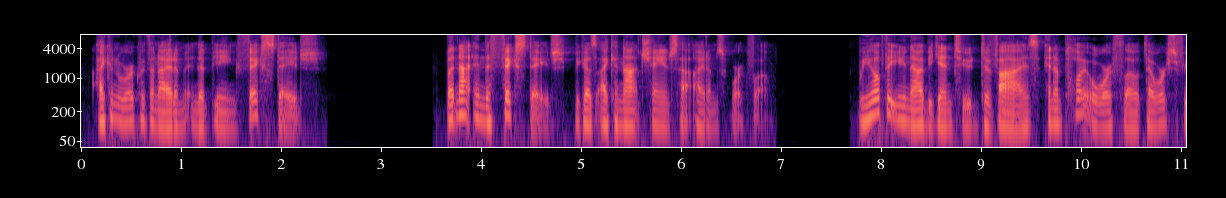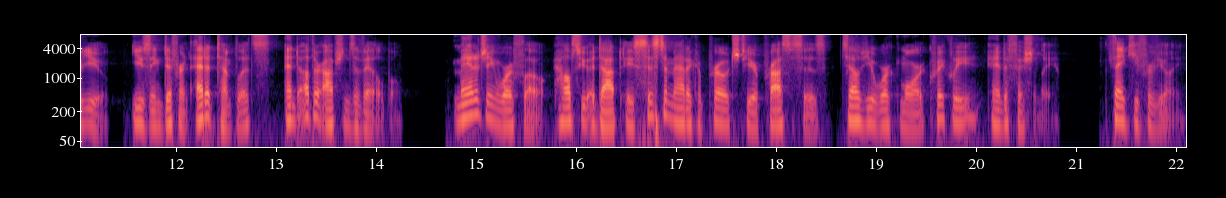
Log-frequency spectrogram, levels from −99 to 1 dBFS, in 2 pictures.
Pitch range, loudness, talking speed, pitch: 105-135 Hz, -30 LUFS, 195 wpm, 115 Hz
